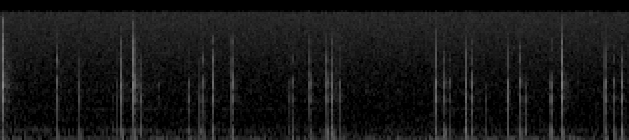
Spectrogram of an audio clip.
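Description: A red hardcover notebook is held flat in both hands while long nails tap and scratch its cover. Quiet, quick, dry clicks with almost no ring come in an irregular run, along with light scratching.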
